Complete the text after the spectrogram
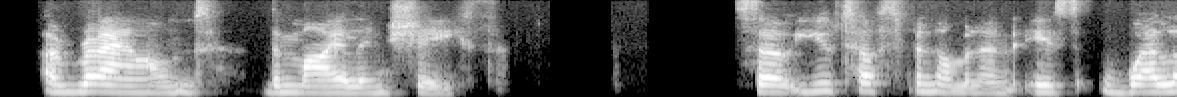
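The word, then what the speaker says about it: Uhthoff: The next one that I want to make sure you're aware of is something that's called UTOFS phenomenon. So UTOFS is spelled UHTHOFFS, UTOFS phenomenon. And I'm putting this in with the visual issues of MS, just to make you aware.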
